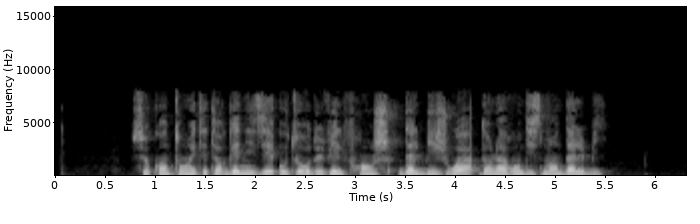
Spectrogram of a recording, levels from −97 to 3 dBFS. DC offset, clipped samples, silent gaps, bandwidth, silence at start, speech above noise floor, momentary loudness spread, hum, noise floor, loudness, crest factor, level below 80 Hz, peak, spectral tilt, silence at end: under 0.1%; under 0.1%; none; 8 kHz; 0.8 s; 55 dB; 5 LU; none; -83 dBFS; -29 LUFS; 18 dB; -70 dBFS; -12 dBFS; -6.5 dB/octave; 0.9 s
